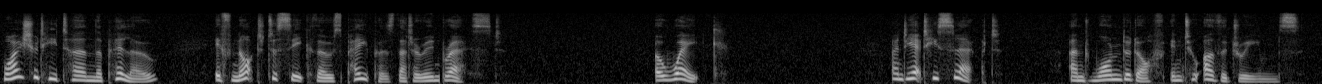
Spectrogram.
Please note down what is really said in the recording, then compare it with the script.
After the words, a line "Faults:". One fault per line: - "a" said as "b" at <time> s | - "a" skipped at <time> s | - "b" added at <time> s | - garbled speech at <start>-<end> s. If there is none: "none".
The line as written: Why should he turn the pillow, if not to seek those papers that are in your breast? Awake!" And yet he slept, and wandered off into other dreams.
Why should he turn the pillow, if not to seek those papers that are in breast? Awake!" And yet he slept, and wandered off into other dreams.
Faults:
- "your" skipped at 4.4 s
